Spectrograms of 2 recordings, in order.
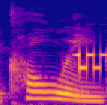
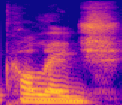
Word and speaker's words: colleague: Colleague. I've heard people saying college.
